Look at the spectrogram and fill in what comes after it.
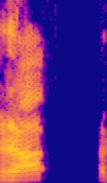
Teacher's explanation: अब देखिए रा ये मसूड़ों से बोला जाता है, इसको वत्सर्य कहते हैं। ये भी सघोष होता है, अल्प प्राण होता है, लेकिन इसको लुंठित कहा जाता है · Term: लुंठित व्यंजन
